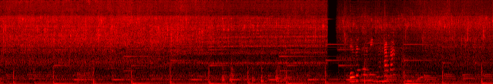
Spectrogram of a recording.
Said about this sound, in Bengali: কাঁকরোলটা ভাজা ভাজা হয়ে গেছে।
